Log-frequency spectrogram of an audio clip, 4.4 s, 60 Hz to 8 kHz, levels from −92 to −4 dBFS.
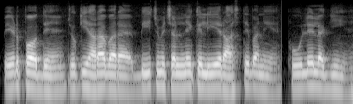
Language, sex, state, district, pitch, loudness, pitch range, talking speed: Hindi, male, Chhattisgarh, Korba, 125 Hz, -19 LUFS, 120-130 Hz, 230 wpm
